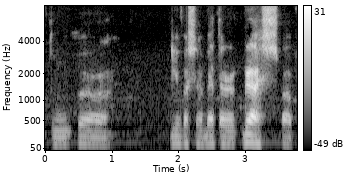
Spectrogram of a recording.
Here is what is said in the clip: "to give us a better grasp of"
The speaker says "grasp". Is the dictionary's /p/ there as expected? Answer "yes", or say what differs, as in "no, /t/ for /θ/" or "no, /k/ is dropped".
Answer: no, /p/ is dropped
